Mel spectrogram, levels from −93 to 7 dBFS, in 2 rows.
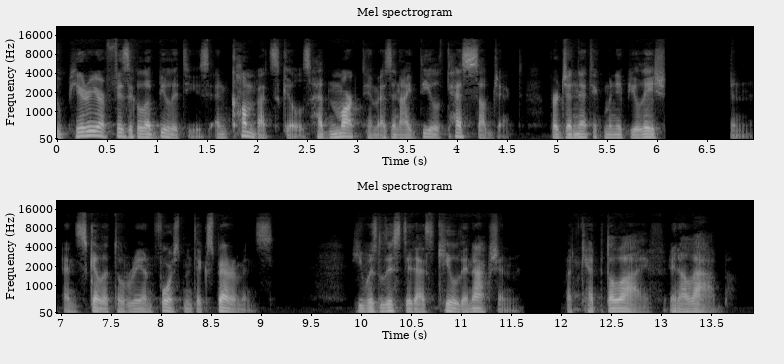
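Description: At 6.09 s the speech stops dead for a rebuffering stall: playback ran dry and waited about 0.66 s, to 6.75 s, before resuming exactly where it halted. The waveform shows a flat silent gap, the spectrogram a clean blank band, with nothing missing either side.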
